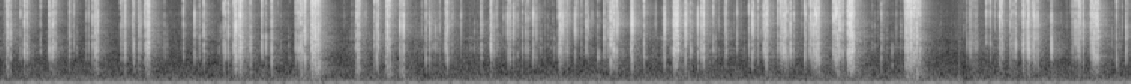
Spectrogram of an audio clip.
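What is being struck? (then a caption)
Nylon hook-and-loop (velcro) strap. A single purple nylon hook-and-loop (velcro) strip, held in both black-gloved hands, has its fastened ends torn apart and pressed back together over and over. The result is a quick series of bright, rasping crackle bursts, some short ripping and some longer tearing, over a steady low hum.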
